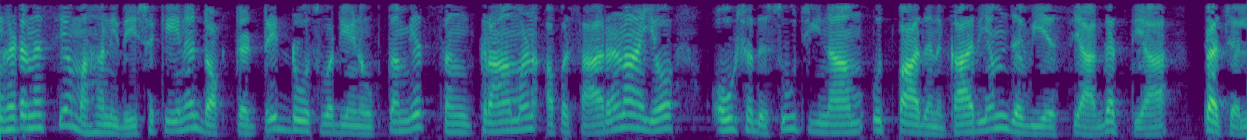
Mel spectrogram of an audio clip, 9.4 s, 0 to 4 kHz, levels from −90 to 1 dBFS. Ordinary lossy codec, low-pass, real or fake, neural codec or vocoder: none; 3.6 kHz; real; none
